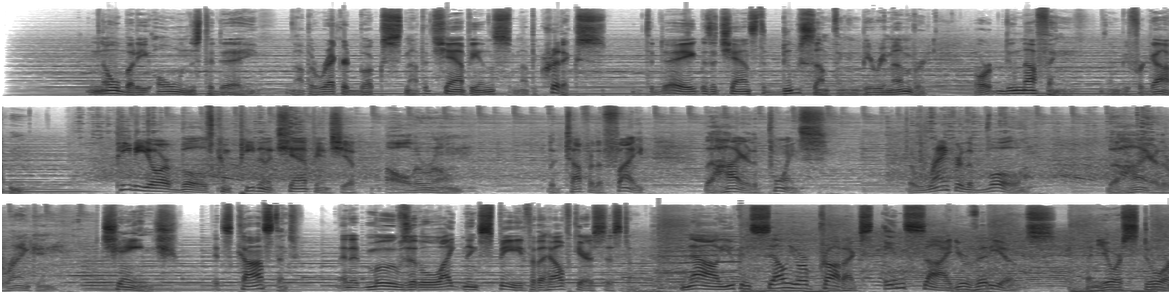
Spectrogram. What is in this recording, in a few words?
narration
